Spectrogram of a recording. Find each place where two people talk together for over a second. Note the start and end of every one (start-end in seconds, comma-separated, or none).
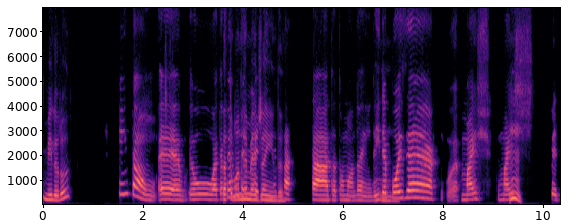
3.6-4.9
